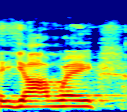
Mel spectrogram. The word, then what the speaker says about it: Yahweh: Jehovah, some would say Yahweh, and that's just because of the way it's spelled in the Hebrew.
